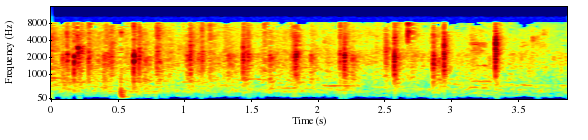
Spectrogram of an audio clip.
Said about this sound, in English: Holy Ghost is going to move tonight. Let's lift our voice and clap our hands to the Lord tonight.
